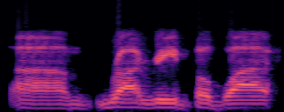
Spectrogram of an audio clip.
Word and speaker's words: Rodrigue Beaubois: You mentioned it, some of the guys way back from Tony Parker, Boris Diaw, Rodrigue Beaubois, that's how you pronounce his name.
